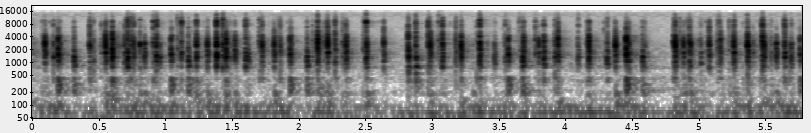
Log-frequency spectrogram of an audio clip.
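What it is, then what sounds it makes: Mechanical keyboard with plastic keycaps. Continuous fingertip typing on a white low-profile Nuphy Air96 mechanical keyboard with Wisteria switches and plastic keycaps. A rapid, steady stream of short, bright, clacky key clicks that stop instantly, over a faint low hum.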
